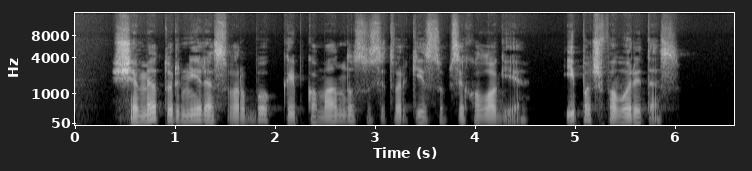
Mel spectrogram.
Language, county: Lithuanian, Telšiai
